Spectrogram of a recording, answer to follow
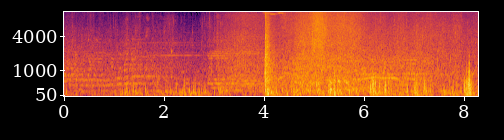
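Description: An orca leaping out of the pool and crashing back into the water: a sharp, loud splash about halfway through, then a couple of seconds of rushing, churning water.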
